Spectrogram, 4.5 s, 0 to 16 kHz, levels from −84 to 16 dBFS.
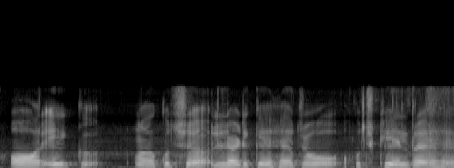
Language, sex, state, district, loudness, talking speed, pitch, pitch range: Hindi, female, Uttar Pradesh, Hamirpur, -20 LUFS, 145 wpm, 245 Hz, 240-260 Hz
